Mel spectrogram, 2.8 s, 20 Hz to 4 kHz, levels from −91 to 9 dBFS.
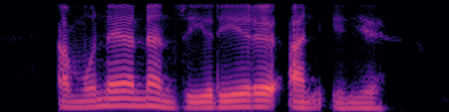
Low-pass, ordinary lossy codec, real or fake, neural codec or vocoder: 3.6 kHz; none; fake; codec, 16 kHz, 1 kbps, X-Codec, HuBERT features, trained on LibriSpeech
